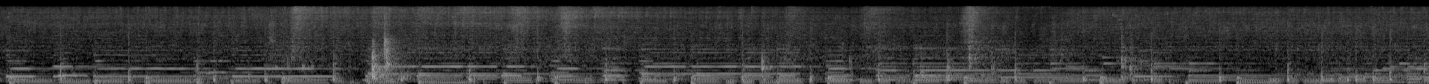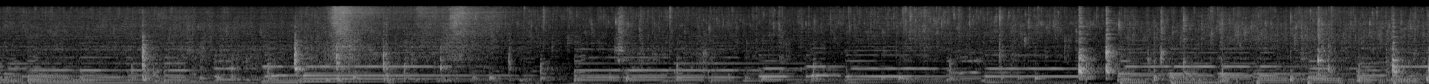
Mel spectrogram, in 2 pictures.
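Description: Sliced onion and bacon sizzling steadily as they fry in butter in a stainless frying pan, stirred with a wooden spoon, with a few sharp knocks of the spoon against the pan.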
